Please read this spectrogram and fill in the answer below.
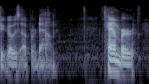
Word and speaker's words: timbre: goes up or down timbre rhymes with amber distinguishes one instrument from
